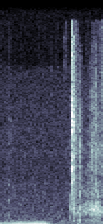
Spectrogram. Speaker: Can you hear my dog snoring?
